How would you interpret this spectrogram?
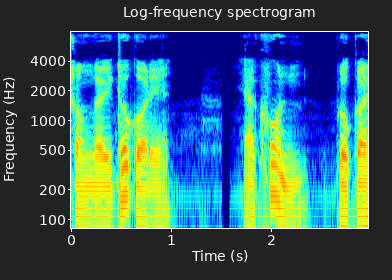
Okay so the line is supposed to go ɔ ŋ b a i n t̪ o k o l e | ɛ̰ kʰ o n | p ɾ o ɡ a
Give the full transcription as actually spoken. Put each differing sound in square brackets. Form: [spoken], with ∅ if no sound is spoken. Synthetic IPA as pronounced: ɔ ŋ [ɡ] a i [∅] t̪ o k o [ɾ] e | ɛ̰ kʰ o n | p ɾ o [k] a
